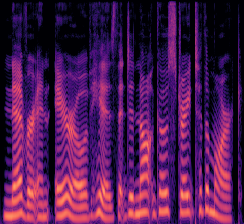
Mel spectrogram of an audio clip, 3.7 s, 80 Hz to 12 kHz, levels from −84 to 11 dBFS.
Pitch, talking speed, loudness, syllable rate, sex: 215 Hz, 215 wpm, -16 LUFS, 4.3 syllables/s, female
